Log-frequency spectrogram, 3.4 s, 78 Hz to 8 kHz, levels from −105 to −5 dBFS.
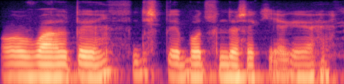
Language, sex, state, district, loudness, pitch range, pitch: Hindi, male, Arunachal Pradesh, Papum Pare, -19 LUFS, 115-125 Hz, 115 Hz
